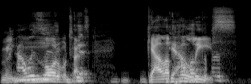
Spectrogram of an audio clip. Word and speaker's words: Gallipolis: All right, it's pronounced Gallipolis. – Gallipolis. I knew because, that, like, because when I was there, I was pronouncing it wrong, and they all corrected me.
